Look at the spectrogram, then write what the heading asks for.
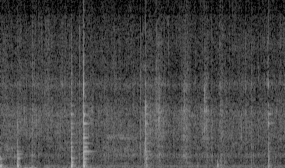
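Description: Roast beef, onions and carrots sizzling in a cast iron skillet while a wooden spatula stirs them, with several sharp knocks of the spatula against the pan, the loudest about a second and a half in.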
